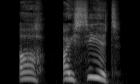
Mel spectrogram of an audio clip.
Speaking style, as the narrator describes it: cried Gaspard suddenly

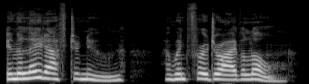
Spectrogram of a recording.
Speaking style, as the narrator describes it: she said

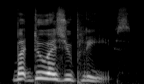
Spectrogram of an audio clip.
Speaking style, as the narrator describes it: he growled

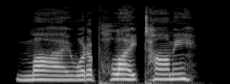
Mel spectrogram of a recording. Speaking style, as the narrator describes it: he quavered

